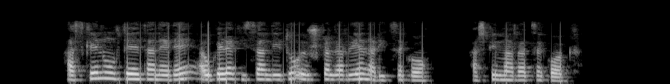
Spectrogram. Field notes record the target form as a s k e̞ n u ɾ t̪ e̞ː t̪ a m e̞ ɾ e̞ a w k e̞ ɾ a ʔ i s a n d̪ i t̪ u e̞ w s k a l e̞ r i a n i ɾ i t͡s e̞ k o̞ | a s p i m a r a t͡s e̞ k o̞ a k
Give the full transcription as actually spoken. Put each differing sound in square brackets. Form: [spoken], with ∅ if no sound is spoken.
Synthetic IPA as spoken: a s k e̞ n u ɾ t̪ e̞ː t̪ a [n] e̞ ɾ e̞ a w k e̞ ɾ a [k] i s a n d̪ i t̪ u e̞ w s k a l e̞ r i a n [a] ɾ i t͡s e̞ k o̞ | a s p i m a r a t͡s e̞ k o̞ a k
